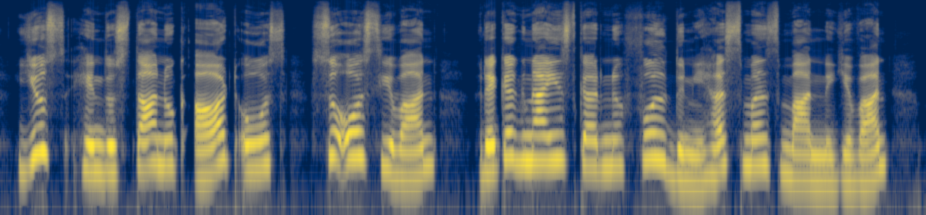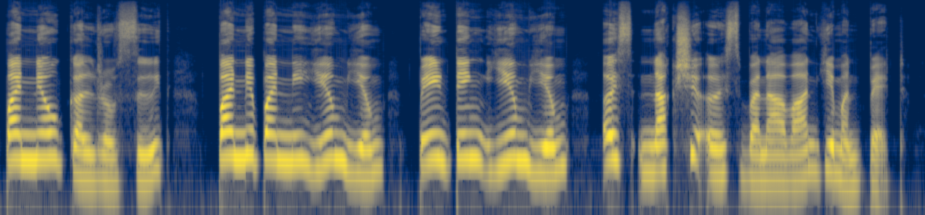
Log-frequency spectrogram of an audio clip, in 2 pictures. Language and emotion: Kashmiri, neutral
